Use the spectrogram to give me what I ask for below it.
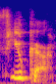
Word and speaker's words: Fuca: Orson says he needs to practice because he's playing in a celebrity tournament on the planet Fuca. And that's how it's pronounced, although the subtitles spell it as F-U-C-A, so kind of getting that past the censor.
